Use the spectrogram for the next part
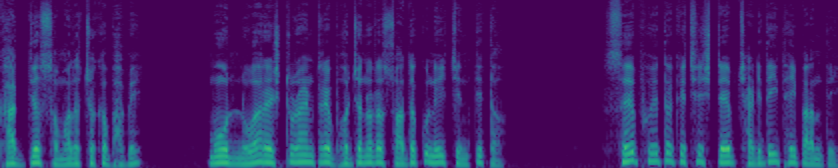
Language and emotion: Odia, fearful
